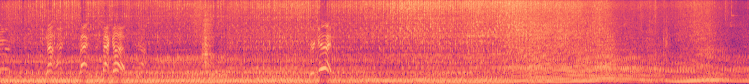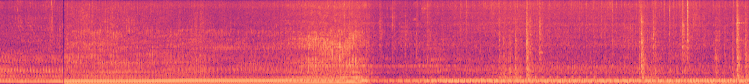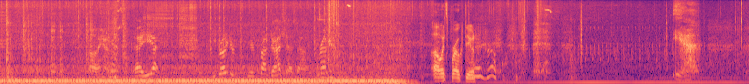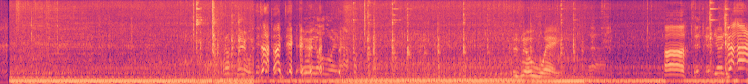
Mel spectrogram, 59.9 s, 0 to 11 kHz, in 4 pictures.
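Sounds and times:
engine running under load: 0.0s - 59.9s
off-road engine revving: 0.0s - 59.9s.

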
